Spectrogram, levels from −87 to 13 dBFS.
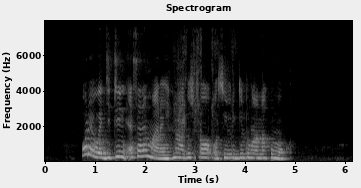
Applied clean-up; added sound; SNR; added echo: neural separator model SepFormer DNS4.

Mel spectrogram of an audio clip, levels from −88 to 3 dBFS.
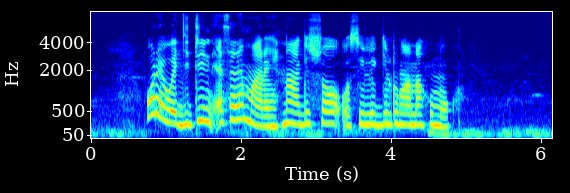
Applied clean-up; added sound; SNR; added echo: none; none; none; none.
